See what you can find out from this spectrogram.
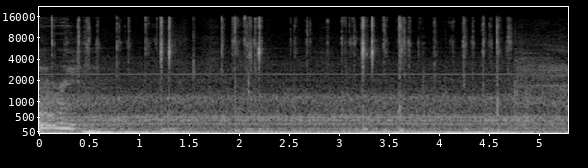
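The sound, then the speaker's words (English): Typing on a computer keyboard produces many quick, light key clicks in uneven bursts. The clicks are faint over a low steady hum. “I'll just type it in here for those people who are watching it live.”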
